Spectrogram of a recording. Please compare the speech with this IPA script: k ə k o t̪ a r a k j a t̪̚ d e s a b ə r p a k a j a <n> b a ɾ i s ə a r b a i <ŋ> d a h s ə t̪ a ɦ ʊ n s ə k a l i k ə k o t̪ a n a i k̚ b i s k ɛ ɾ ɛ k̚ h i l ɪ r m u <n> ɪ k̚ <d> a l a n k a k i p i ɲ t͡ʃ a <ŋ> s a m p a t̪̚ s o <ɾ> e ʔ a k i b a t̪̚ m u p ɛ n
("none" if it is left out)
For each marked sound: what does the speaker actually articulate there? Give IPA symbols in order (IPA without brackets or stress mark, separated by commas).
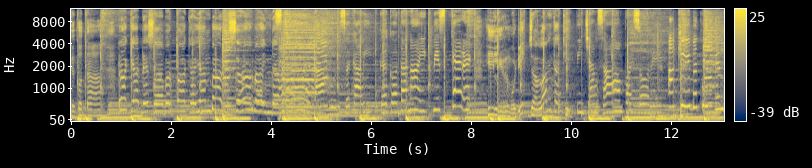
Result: n, n, d, d͡ʒ, ŋ, ɾ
